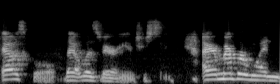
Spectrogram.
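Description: An unremarkable speaking voice from a woman with an American accent, ordinary pitch variation and a moderate pace. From US Midwest, Chicago. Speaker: film editor. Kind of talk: casual interview.

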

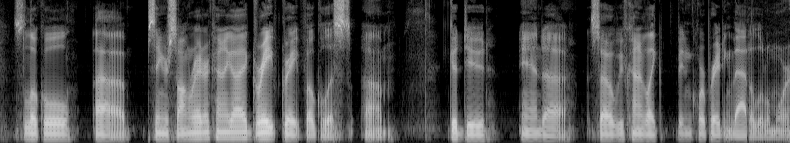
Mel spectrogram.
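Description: A man with an unremarkable speaking voice and an American accent speaks at a moderate pace with fairly low pitch and fairly even intonation, on a very clean, dry and close recording with a silent background and no echo. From Los Angeles, US. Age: 20s. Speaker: jazz saxophonist and bandleader. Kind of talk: casual chat.

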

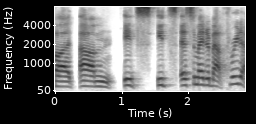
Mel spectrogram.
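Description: A woman speaks in a normal speaking voice, at a fairly slow pace with lively intonation. The background is quiet. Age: 40s. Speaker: ADHD health practitioner and author. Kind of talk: expert interview.

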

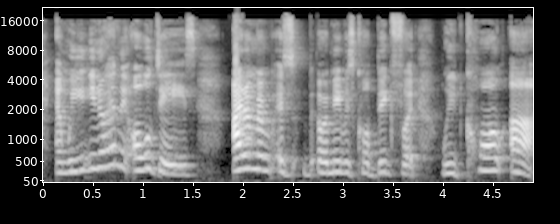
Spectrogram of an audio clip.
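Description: A woman's high-pitched voice, bright and sharp in tone, with lively intonation at a moderate pace. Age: 50s. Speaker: podcast co-host. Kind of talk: casual chat.

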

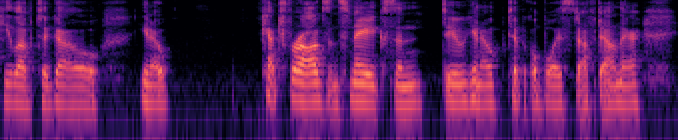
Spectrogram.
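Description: The background is silent and the recording very clean. A woman talks. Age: 30s. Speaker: guest sharing lived experience of sibling loss. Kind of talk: casual conversation.

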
